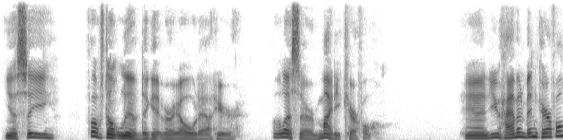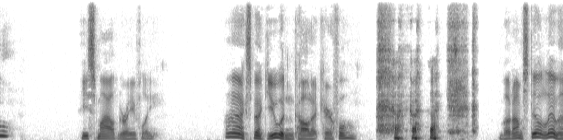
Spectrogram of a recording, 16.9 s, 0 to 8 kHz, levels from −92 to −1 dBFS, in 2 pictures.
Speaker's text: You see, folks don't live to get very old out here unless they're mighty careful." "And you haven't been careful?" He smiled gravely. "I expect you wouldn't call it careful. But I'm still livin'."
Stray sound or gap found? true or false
true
